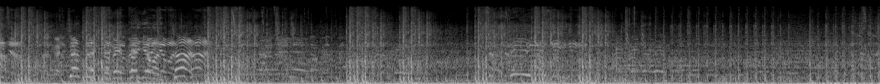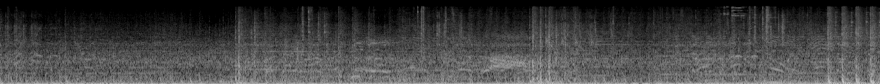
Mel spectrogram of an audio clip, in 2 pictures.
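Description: A rifle fires shot after shot in quick bursts.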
